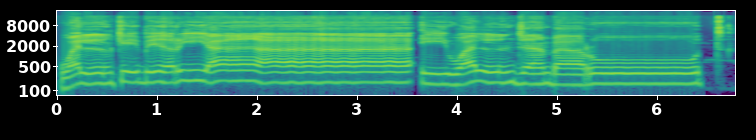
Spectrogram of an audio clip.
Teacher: রু এখানে 3 আলিফ টেনে তাকে সাকিন করে ফেলবো, কারণ পেশের বাম পাশে জজমালা ওয়াও মদার হরফ, তো এই মদার হরফের বামের হরফে ওয়াকফ হইলে মুদ্দা আরজি 3 আলিফ টেনিয়া পড়িতে হয়।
